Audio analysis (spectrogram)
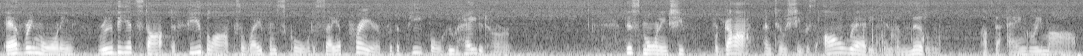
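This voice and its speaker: A woman reading a children's story aloud in a measured, expressive way with deliberate pauses. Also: lowish voice, noisy background. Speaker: storybook reader.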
